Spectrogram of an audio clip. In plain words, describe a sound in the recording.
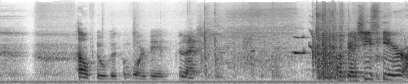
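An elderly man speaks over an online call.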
